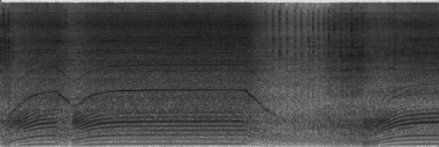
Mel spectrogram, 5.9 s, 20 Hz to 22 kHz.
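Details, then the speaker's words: Stihl BG55 two-stroke leaf blower, fully warmed up, after a crank seal replacement with the carb screw at 1.5 turns. It previously bogged when hot. Now it revs crisply, holds a steady high pitch, drops to idle and revs cleanly again: fixed. "so I'm glad that fixed the problem usually it's carb issues and stuff like that"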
